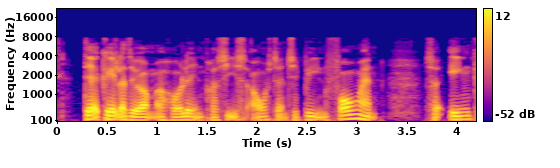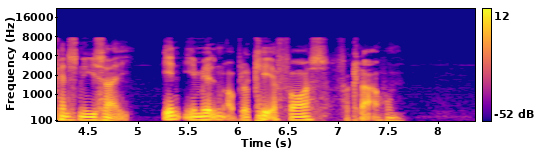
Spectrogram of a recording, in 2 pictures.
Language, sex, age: Danish, male, 30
